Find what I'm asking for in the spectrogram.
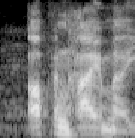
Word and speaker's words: Oppenheimer: You don't pronounce the H, you don't? – Oppenheimer, you do.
